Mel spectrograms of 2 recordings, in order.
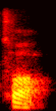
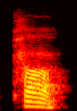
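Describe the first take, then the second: First: It is heavy, with a full mouth. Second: It is light, with a flat mouth. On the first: The speaker calls it wrong. "if we make ta full mouth, it becomes this" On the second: The speaker calls it right. "they're empty mouth. When we pronounce it, our mouth would be flat"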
